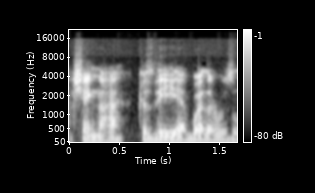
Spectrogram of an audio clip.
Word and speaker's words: Chiang Mai: And I've been to Chiang Mai, or that's how I was told to pronounce it.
